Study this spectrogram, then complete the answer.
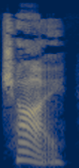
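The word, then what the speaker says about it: chay: For vegetarians, chi, pronounced chai, is your magic word.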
